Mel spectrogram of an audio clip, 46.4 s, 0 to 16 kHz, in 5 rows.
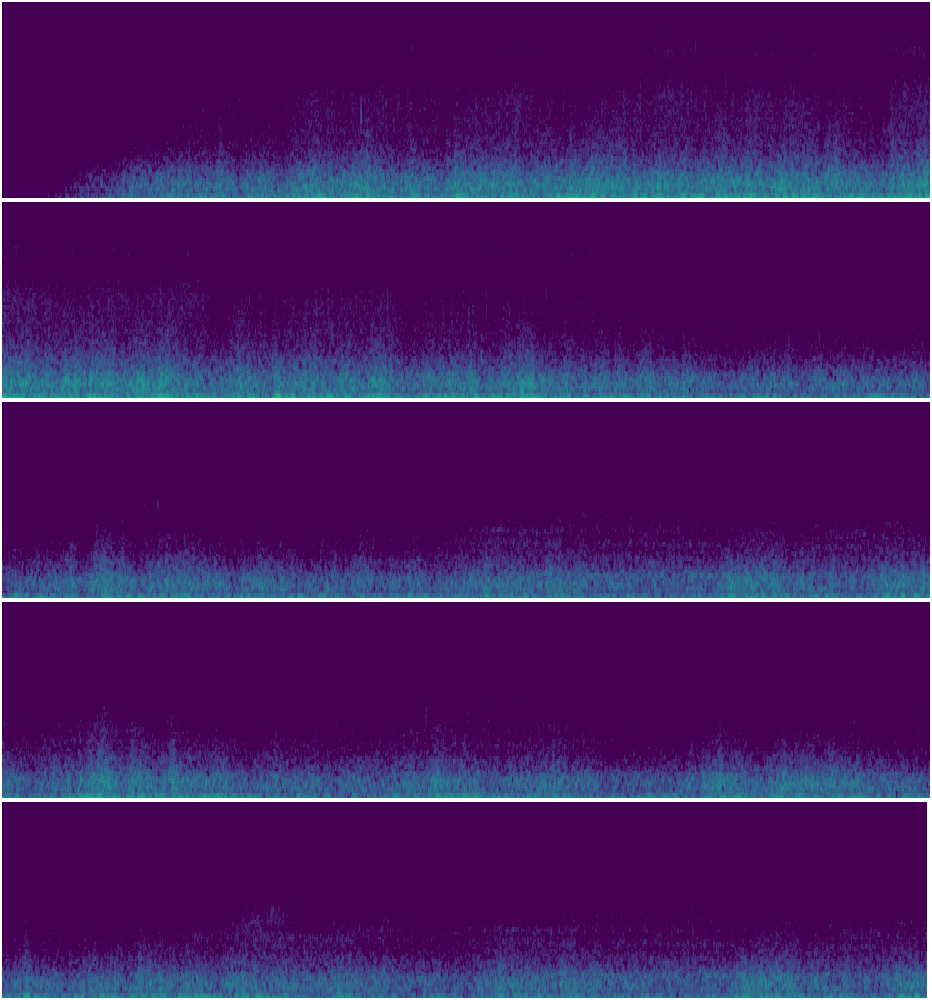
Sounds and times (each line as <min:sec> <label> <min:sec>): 0:00.8 swirling winter wind gusty grains sand 0:46.3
